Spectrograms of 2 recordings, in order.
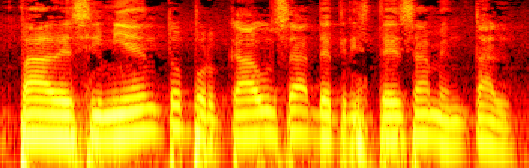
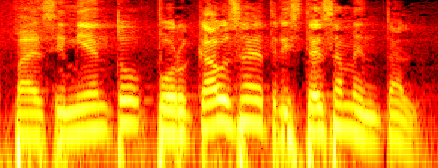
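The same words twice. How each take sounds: First: Slowed down so it can be written down; slow dictation. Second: Said in the usual way. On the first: Shown as a demonstration. Pastor dictating the definition to listeners, slowly. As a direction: dictate each word slowly. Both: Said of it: "me toca deletrearles".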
